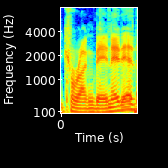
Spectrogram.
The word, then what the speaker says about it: Krongbin: It sounds like it could be Krongbin. That's how it's spelled, too.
